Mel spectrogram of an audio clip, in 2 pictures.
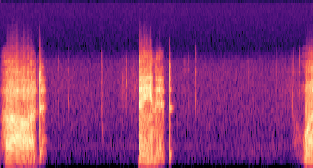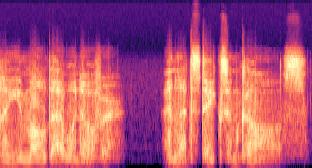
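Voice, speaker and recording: Deep, husky late-night radio host. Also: male voice, lively intonation, sharp tone, no room sound, lo-fi sound, heavily acted. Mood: conspiratorial. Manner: deliberate, intimate, conspiratorial. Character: folksy, mysterious late-night strange-tales radio host.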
